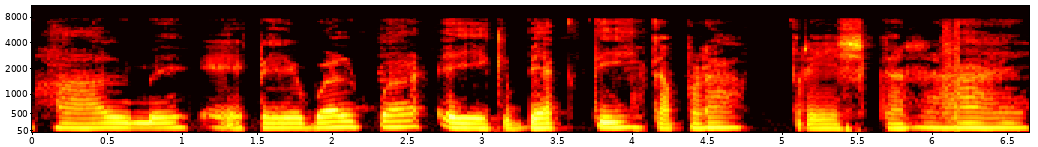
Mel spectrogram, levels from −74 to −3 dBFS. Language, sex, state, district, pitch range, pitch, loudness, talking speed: Hindi, male, Uttar Pradesh, Varanasi, 125-135 Hz, 130 Hz, -19 LUFS, 100 wpm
